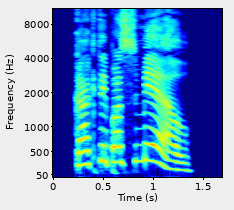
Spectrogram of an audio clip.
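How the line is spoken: Shouted. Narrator (Russian): крикнула она

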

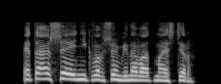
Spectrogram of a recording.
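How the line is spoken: Rapid chatter. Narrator (Russian): затараторила Ниуру

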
